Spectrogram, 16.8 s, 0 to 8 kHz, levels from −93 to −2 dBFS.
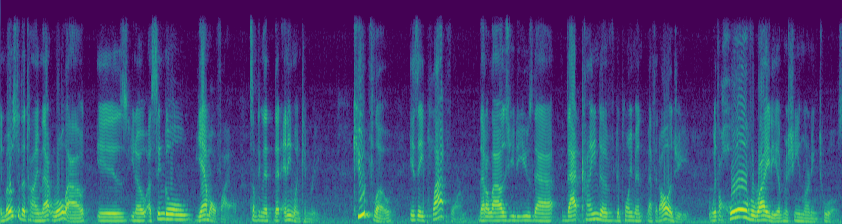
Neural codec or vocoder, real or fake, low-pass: none; real; 7.2 kHz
